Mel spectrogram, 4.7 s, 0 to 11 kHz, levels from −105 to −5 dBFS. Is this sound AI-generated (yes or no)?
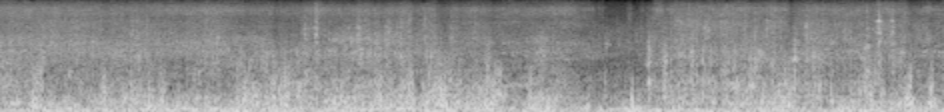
no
